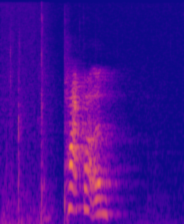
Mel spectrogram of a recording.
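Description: A young woman speaks briefly nearby.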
